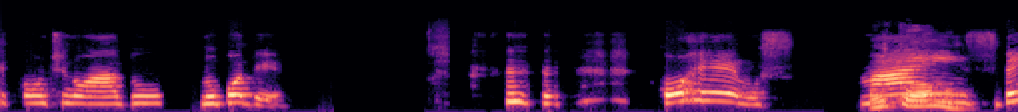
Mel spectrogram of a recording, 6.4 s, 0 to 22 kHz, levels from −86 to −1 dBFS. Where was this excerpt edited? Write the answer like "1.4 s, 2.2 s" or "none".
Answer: 2.8 s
